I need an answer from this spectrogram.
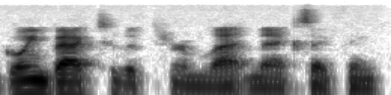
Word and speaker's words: Latinx: College Art Association, and he said the correct pronunciation was Latinx.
